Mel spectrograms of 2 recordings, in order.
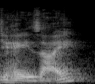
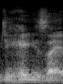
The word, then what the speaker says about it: Gehazi: assistant na si Gehazi, sa mga pangalan na Hebrew, pangalan na Jewish, pagka gusto niyong magkaroon ng mas tamang pronunciation, mas tama yung Tagalog pronunciation or yung Filipino pronunciation kaysa sa English style pronunciation. So yung Gehazi na yun sa English, pag sinabi mong Gehazi, mas malapit yan sa original Hebrew translation or pronunciation.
